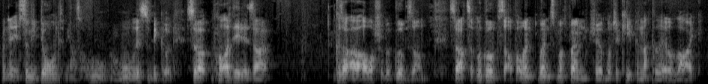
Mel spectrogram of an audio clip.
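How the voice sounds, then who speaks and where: A young man from Britain co-hosting a football podcast, telling stories in an animated, rapid way full of restarts. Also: medium pitch. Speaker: podcast co-host. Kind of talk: casual chat.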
